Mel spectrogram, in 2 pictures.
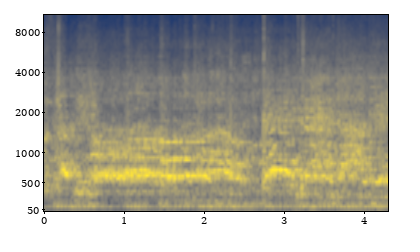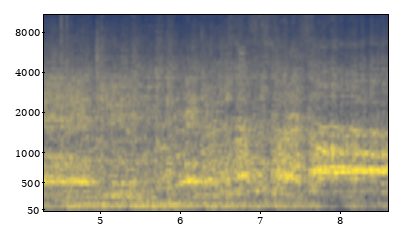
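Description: Crowd of football fans in a packed bar cheering and singing together loudly in celebration of a goal.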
